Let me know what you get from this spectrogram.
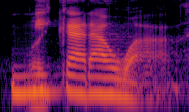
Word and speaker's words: Nicaragua: Nicaragua.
